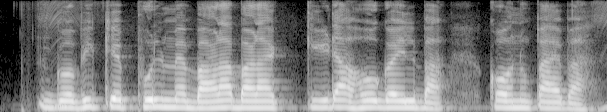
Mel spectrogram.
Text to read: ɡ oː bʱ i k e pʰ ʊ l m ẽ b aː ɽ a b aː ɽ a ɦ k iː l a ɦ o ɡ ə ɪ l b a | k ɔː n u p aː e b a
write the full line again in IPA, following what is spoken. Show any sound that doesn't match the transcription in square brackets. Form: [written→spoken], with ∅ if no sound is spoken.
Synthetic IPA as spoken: ɡ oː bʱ i k e pʰ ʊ l m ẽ b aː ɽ a b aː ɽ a [ɦ→∅] k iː [l→ɽ] a ɦ o ɡ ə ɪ l b a | k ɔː n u p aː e b a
